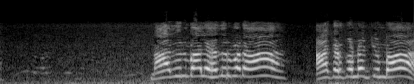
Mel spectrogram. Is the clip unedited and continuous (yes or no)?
no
